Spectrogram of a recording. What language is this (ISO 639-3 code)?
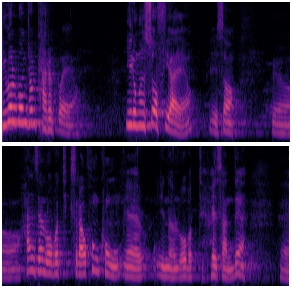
kor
